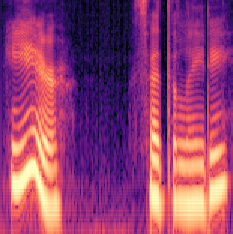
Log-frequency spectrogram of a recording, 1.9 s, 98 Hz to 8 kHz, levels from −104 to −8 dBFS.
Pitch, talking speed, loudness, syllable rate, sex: 215 Hz, 125 wpm, -15 LUFS, 4.3 syllables/s, female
